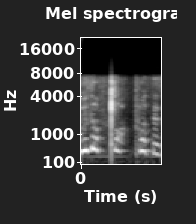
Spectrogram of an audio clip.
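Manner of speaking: shrill, very high, loud, furious angry outburst. Describing a guy straining to pull something free, the speaker acts out Tyrell, mock-pissed off. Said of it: "Tyrell is pissed".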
